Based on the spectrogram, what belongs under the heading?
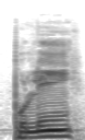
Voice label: "puliñ", Apatani

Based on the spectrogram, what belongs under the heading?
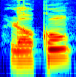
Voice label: "lokuñ", Apatani

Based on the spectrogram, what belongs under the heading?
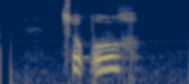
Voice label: tzutujil; chupar

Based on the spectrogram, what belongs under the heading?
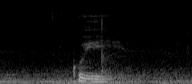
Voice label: "Two", Muyuw; Lae Unitech

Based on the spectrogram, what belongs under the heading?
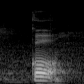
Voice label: "bark dog", Nukuoro

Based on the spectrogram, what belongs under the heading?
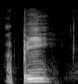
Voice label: "apiñ", Apatani

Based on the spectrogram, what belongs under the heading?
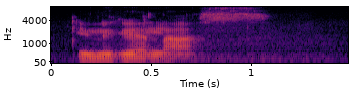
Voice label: crab species "incelas", Aneityum

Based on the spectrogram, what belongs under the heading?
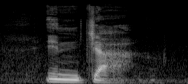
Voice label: birds Gallus gallus, Aneityum

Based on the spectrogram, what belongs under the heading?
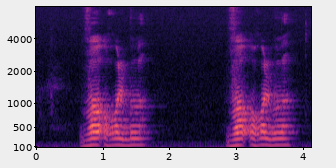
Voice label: "ham", Hruso Aka

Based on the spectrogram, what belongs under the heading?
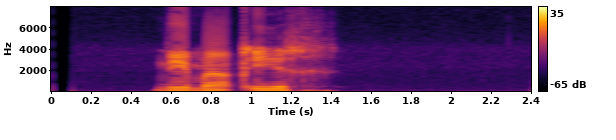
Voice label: kaqchikel; party

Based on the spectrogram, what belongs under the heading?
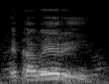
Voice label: "taweri" to turn, Ansus

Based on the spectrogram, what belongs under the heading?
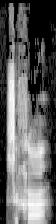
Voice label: "swxá", Apatani

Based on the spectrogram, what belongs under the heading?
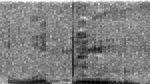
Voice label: "we pin", Roon

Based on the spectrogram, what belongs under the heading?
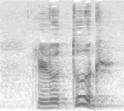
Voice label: Santali ear

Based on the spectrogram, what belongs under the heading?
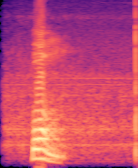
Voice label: "night", Mokilese

